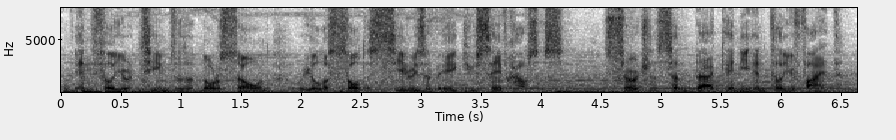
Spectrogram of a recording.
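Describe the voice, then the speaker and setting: A man playing a grave military sergeant, delivering measured, formal mission briefings in a video game. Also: fairly low pitch, steady tone, over loud music, natural voice. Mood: serious, formal. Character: grave male military sergeant co-commanding a coalition. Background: dramatic game score.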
